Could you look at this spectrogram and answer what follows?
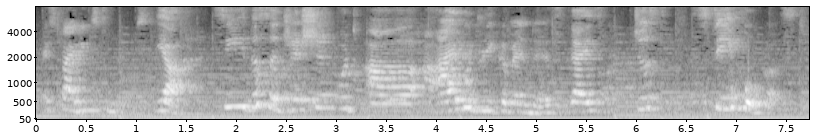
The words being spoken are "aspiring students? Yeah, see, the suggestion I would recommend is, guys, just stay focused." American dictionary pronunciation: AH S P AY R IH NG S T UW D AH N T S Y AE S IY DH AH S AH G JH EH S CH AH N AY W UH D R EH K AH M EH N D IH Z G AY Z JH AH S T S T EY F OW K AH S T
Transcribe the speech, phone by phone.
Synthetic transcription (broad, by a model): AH S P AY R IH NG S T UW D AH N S Y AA S IY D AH S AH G JH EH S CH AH N AY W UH D R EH K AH M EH N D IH S G AY Z JH AH S T S T EY F OW K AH S T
